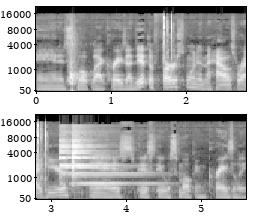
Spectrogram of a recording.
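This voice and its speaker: There is noticeable background noise as a man speaks with fairly low pitch. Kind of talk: casual cooking tutorial. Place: kitchen.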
